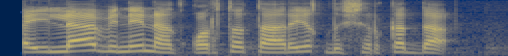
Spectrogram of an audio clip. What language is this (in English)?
Somali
